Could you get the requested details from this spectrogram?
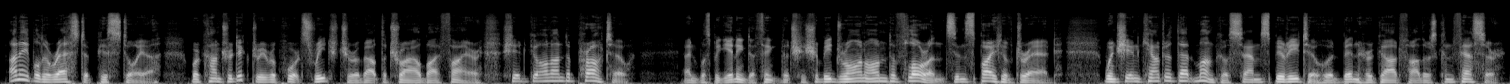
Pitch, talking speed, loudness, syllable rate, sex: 115 Hz, 205 wpm, -19 LUFS, 5.9 syllables/s, male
